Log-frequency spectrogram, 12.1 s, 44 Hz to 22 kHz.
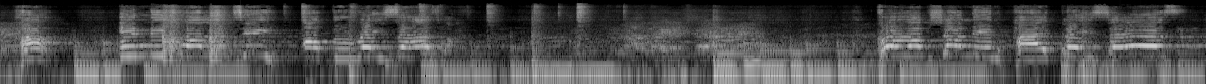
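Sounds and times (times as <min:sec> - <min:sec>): reggae band playing: 0:00.0 - 0:12.0
heavy bass line: 0:00.6 - 0:06.3, 0:07.1 - 0:12.0
man singing: 0:01.2 - 0:04.8, 0:08.7 - 0:12.0.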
